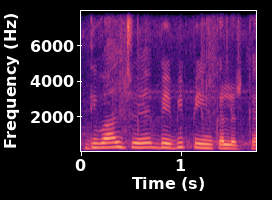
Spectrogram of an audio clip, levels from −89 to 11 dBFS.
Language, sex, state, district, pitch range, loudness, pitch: Hindi, female, Uttar Pradesh, Shamli, 215-255 Hz, -15 LUFS, 240 Hz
